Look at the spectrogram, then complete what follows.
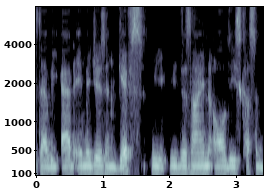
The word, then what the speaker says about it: GIF: all non-millennials out there the proper pronunciation is gif it's not jif clearly that's an ongoing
